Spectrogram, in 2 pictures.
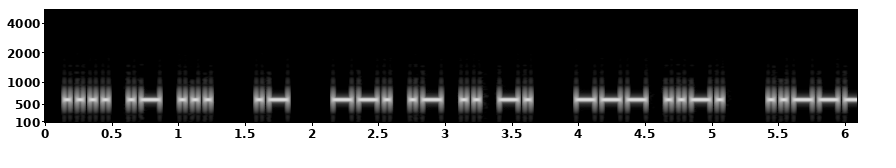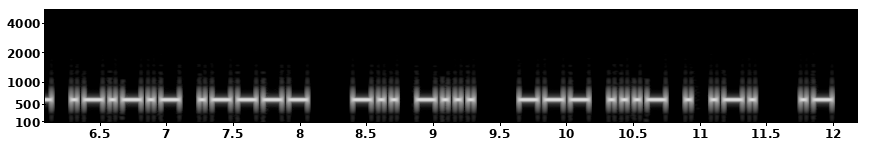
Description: Morse code, heard as a keyed tone, about 25 wpm, 600 Hz. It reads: HAS A GAIN OF 2.1 DB OVER A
